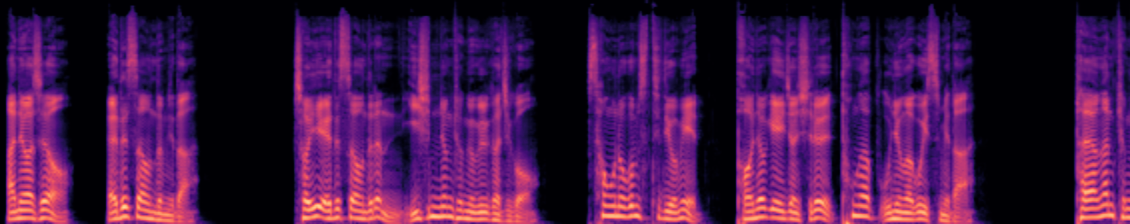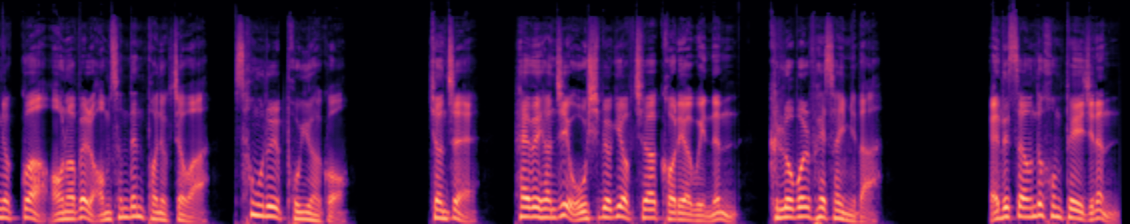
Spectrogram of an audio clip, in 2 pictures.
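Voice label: Korean male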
